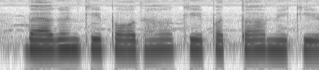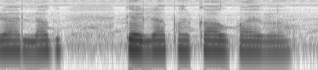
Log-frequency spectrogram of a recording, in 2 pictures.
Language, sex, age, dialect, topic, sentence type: Bhojpuri, female, 25-30, Southern / Standard, agriculture, question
